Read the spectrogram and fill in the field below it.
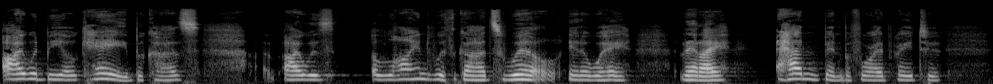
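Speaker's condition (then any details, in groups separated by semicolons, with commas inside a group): No condition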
